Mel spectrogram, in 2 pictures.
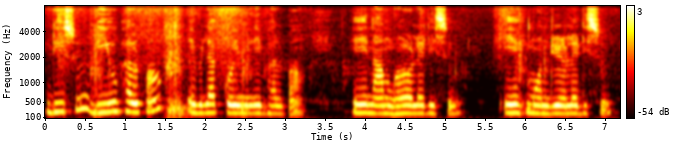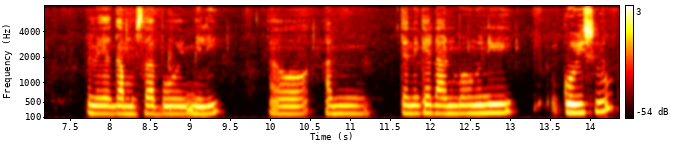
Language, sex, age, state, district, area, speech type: Assamese, female, 45-60, Assam, Majuli, urban, spontaneous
